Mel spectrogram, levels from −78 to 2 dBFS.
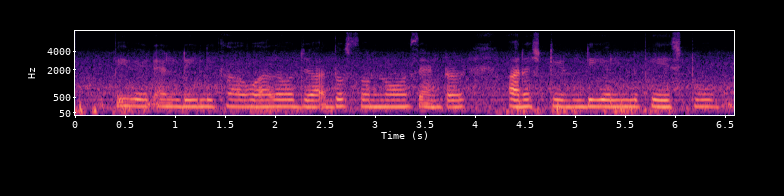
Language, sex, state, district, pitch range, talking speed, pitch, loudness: Hindi, female, Haryana, Jhajjar, 200-205 Hz, 80 wpm, 205 Hz, -20 LUFS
